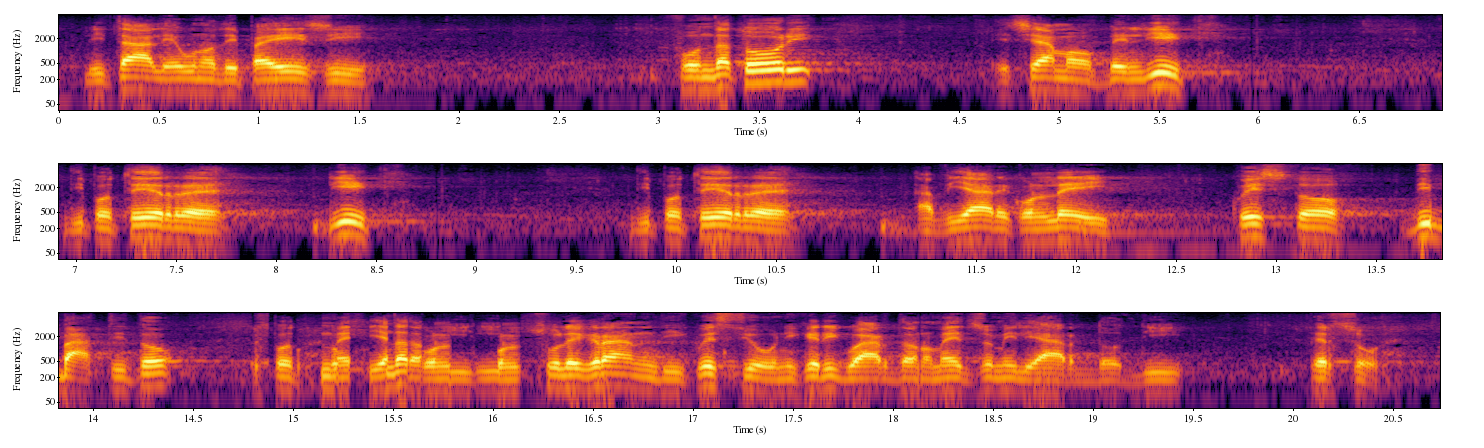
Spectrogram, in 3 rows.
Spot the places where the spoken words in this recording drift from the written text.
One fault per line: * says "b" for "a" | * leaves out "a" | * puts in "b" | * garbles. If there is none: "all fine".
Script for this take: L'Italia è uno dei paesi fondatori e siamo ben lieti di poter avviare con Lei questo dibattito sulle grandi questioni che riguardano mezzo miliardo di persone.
* puts in "lieti di poter"
* garbles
